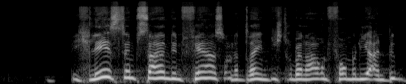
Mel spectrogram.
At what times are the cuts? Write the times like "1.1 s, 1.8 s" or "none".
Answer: 2.7 s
